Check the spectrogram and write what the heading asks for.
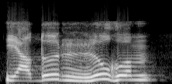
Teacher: ضاد حروف مستعلیہ میں سے پر پڑھیں گے، را کے اوپر پیش ہے، را پر پڑھا جائے گا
